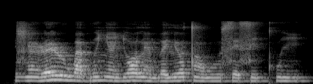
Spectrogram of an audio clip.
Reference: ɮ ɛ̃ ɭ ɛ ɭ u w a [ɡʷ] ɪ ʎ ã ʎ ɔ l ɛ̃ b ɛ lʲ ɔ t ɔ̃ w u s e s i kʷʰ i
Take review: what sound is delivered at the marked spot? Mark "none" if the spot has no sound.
ɡʷ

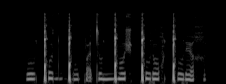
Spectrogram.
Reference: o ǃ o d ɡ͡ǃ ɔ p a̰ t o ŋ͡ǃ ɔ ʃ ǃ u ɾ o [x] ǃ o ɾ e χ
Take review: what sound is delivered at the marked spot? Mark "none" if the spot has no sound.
χ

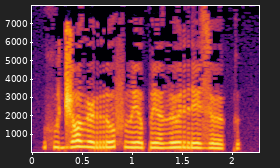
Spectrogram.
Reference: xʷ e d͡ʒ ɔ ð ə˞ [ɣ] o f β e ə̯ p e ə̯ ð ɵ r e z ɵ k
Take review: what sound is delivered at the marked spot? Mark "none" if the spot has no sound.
r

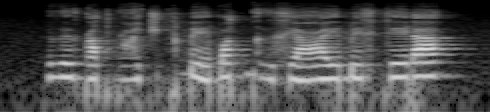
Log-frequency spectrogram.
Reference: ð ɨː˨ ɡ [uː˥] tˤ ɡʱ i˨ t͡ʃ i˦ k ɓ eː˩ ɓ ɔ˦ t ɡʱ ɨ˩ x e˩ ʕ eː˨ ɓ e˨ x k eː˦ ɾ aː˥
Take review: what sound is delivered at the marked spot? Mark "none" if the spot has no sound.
uː˩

